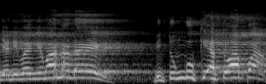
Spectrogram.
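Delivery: high, loud retold question; insistent questioning. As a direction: press the son for an answer. Ustaz mendesak anak lewat telepon. (pertanyaan mendesak dengan suara tinggi)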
